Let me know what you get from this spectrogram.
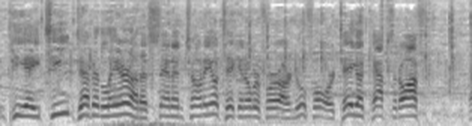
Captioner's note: applause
